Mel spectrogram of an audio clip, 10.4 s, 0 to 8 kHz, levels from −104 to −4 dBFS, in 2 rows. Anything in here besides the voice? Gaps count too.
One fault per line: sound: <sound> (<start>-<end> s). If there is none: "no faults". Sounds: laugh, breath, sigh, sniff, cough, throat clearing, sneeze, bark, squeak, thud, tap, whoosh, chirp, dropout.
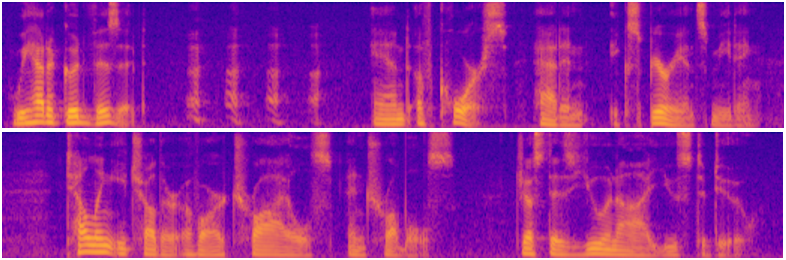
sound: laugh (1.2-2.2 s)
